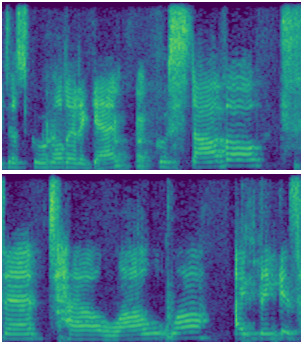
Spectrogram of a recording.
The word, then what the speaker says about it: Santaolalla: Gustavo Santaolalla, I think is how you say it.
